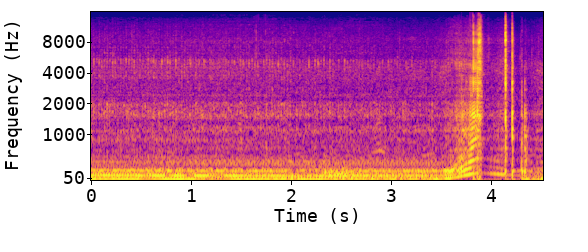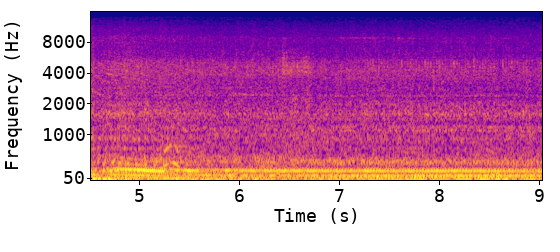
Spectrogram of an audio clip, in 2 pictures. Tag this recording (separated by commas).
Car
